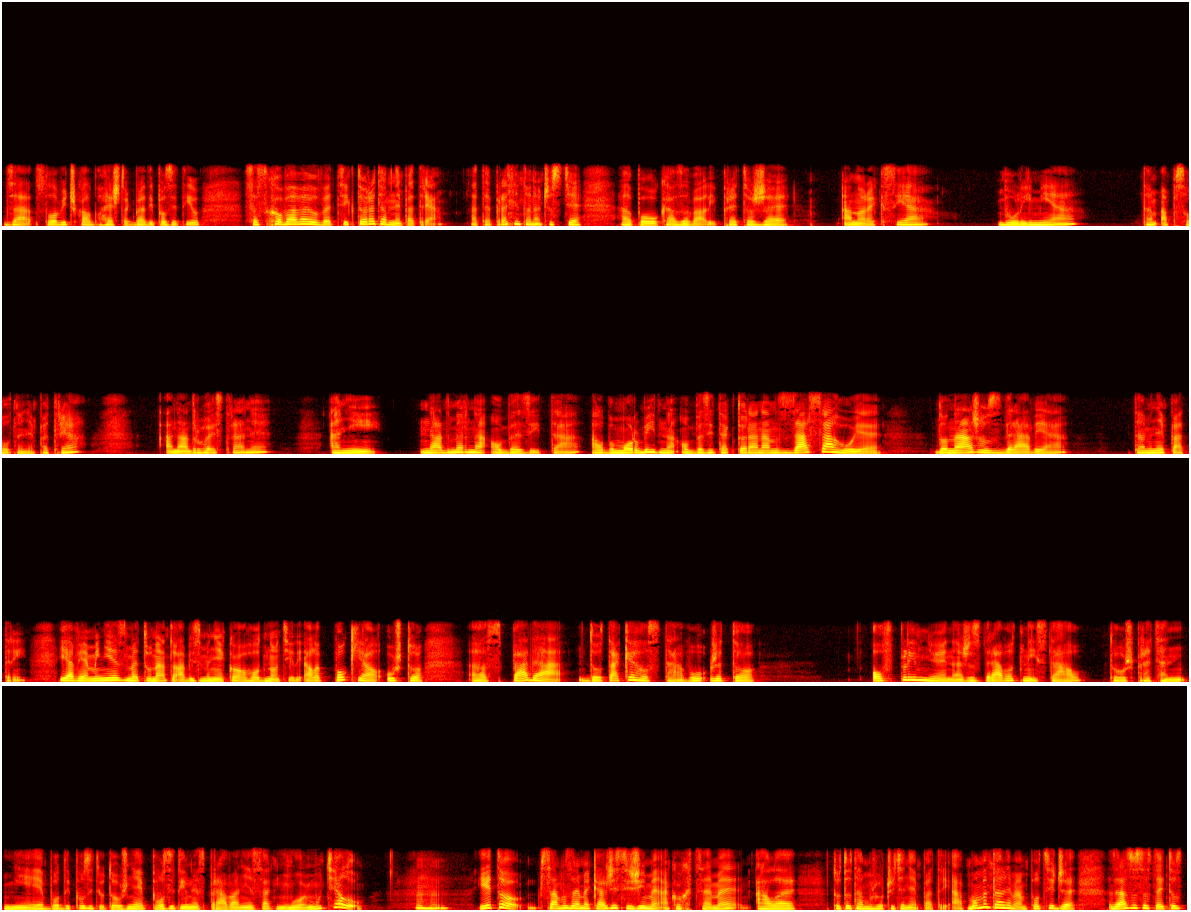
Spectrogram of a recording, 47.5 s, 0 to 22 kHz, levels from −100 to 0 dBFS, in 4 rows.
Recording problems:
high frequencies cut off; noticeable; nothing above 5.5 kHz

